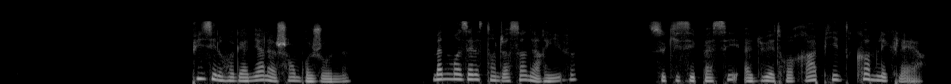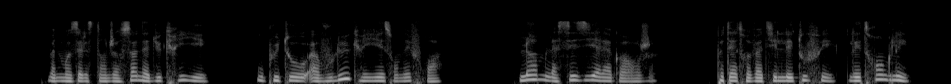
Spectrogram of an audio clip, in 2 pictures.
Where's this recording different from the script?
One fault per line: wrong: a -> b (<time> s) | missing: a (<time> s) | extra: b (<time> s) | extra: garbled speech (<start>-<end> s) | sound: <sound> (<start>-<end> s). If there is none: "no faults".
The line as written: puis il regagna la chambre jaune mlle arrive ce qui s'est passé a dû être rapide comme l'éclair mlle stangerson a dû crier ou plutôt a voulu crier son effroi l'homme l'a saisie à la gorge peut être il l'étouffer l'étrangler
extra: stangerson (4.8 s)
extra: va t (17.0 s)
